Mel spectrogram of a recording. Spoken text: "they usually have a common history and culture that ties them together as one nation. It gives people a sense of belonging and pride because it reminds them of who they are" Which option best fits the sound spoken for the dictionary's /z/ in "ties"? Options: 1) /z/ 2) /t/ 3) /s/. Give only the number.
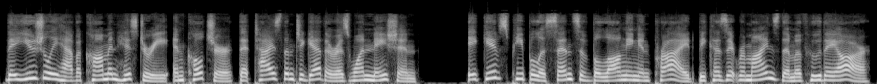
1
